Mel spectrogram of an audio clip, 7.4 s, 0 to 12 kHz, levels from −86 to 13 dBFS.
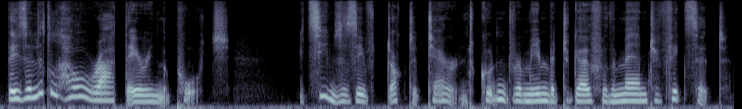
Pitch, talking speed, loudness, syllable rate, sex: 195 Hz, 200 wpm, -21 LUFS, 4.9 syllables/s, female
